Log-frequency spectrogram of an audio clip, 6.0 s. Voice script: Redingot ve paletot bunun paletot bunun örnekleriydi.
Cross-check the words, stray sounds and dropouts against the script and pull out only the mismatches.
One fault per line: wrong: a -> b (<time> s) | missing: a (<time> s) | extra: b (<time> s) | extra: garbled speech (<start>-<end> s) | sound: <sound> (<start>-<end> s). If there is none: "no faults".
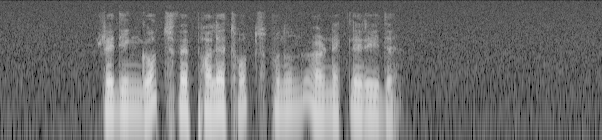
missing: paletot bunun (3.0 s)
